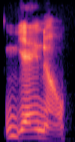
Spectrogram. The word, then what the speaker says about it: Llano: Well, and, and yeah, in Texas, L L A N O is Yano. No, it's Yano.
